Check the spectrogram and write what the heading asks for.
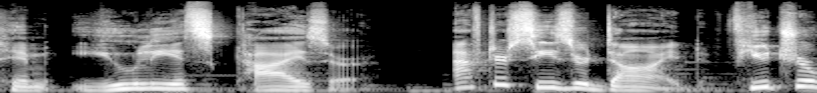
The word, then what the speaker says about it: Julius: Moreover, J's were pronounced as Y's. So to pronounce his name the way he would have said it, you wouldn't have called him Julius Caesar, you would have called him Julius Caesar.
